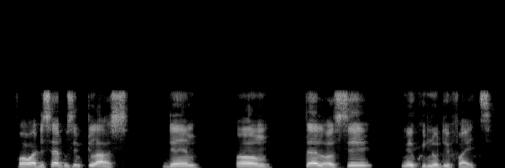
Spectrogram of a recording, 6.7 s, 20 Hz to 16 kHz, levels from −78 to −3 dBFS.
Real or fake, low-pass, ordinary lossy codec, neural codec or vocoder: fake; 7.2 kHz; none; codec, 16 kHz, 4 kbps, FunCodec, trained on Chinese and English, 50 frames a second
